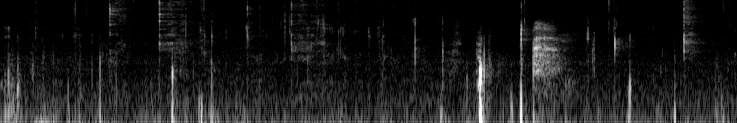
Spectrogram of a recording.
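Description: Quiet chewing of a mouthful of fried instant noodles, with light clicks and scrapes of a fork against the plate as noodles are twirled up; one sharper tap a little before five seconds in.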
